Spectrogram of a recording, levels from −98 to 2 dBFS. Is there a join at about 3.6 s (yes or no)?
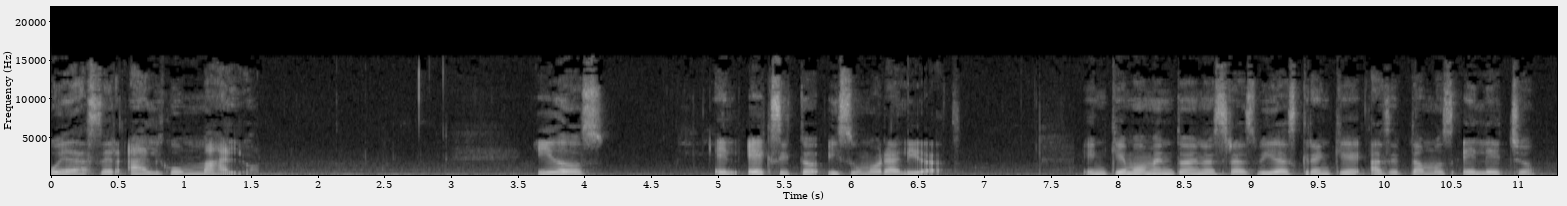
yes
